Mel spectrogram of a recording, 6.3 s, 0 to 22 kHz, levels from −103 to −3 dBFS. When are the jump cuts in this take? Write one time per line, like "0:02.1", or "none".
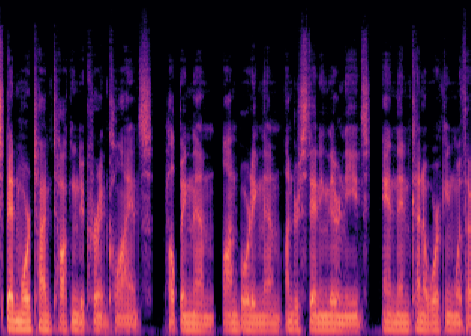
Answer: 0:04.9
